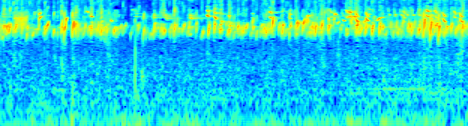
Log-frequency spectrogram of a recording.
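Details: European goldfinch mating calls meant to make silent males sing: steady, busy high twittering of rapid chirps and sparkling notes, loudest at the start and again in the final seconds.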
